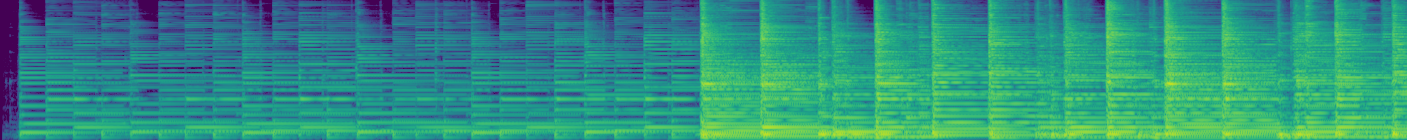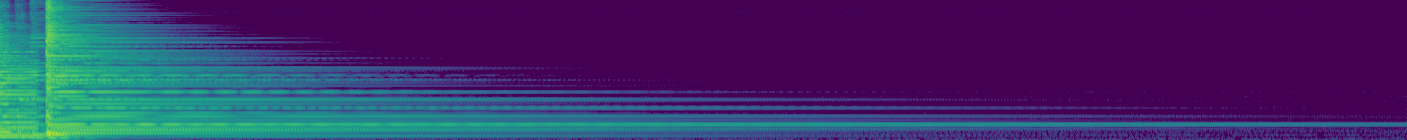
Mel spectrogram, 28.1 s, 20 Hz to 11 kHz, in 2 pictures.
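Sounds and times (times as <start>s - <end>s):
guitar recorded through a microphone: 0.1s - 24.4s.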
